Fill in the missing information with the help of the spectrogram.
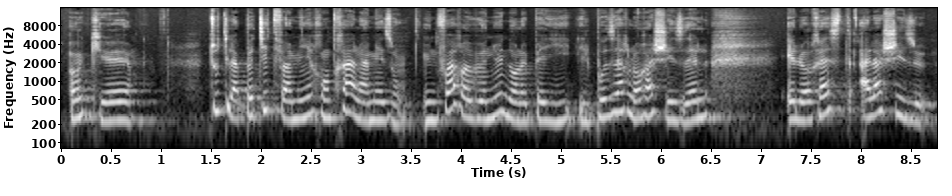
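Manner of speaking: usual speaking voice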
